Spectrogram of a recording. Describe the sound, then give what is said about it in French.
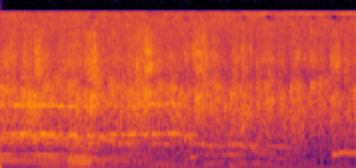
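A church audience applauds and cheers during worship. Sustained clapping blends with raised, overlapping voices and shouts, forming a continuous dense wash throughout. “Nous acclamons encore très, très fort le Seigneur, notre Dieu.”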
